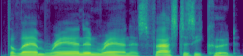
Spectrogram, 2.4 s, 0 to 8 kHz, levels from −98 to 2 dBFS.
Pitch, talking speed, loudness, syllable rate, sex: 135 Hz, 245 wpm, -17 LUFS, 4.4 syllables/s, male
